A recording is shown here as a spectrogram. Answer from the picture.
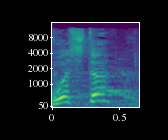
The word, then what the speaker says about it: Worcester: Worcester. – Love W-U-S-T-A, as we pronounce it.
